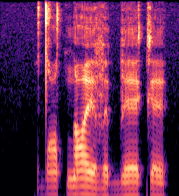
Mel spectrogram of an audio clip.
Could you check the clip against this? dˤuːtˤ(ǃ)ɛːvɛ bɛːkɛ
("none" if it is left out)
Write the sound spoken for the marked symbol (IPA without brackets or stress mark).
n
